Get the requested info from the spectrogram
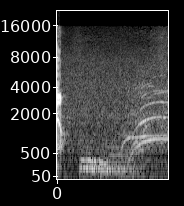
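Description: Live concert music from a played video clip: a low sustained note, then a high held note that slides up into place about a second in.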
